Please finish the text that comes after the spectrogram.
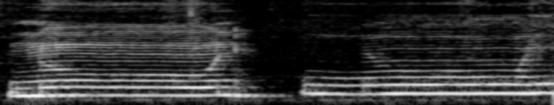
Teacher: We're making a round shape with the lips. It's like a whistling type of sound. You know when you whistle, the shape you make. · the Noon sound comes when the edge of the tongue touches the gums of the upper two front teeth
